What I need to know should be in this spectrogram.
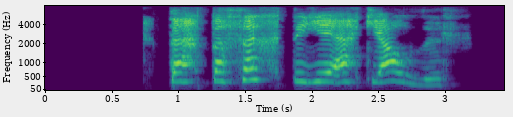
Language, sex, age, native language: Icelandic, female, 7, Icelandic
